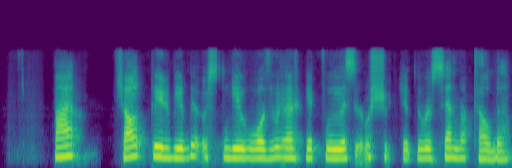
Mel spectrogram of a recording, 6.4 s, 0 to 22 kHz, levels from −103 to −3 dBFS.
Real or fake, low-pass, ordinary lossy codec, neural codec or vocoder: fake; 7.2 kHz; none; codec, 16 kHz, 0.5 kbps, FreqCodec, larger model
